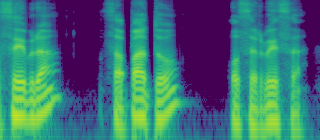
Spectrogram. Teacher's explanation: Es ese sonido soplado que es idéntico al th del inglés en la palabra think. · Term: interdental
